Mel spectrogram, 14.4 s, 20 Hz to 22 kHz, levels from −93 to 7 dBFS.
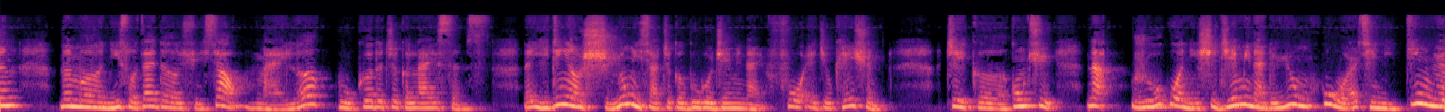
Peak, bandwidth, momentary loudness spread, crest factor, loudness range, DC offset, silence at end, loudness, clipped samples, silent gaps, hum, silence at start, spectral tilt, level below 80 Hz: -2 dBFS; 12.5 kHz; 11 LU; 14 dB; 5 LU; under 0.1%; 0 s; -16 LUFS; under 0.1%; none; none; 0 s; -6 dB/octave; -60 dBFS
